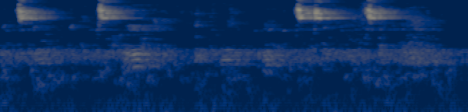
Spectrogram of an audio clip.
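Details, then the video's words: European goldfinch singing outdoors in nature, giving a few short, high, sharp chirps spaced irregularly, over a steady mid-pitched background hiss. "تغريد الحسّون مع الطبيعة"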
